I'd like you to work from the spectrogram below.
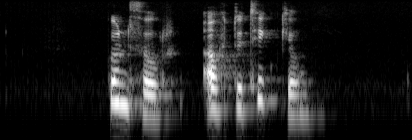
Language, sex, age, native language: Icelandic, female, 40-49, Icelandic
